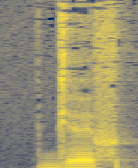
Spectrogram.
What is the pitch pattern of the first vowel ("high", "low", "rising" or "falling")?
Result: low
